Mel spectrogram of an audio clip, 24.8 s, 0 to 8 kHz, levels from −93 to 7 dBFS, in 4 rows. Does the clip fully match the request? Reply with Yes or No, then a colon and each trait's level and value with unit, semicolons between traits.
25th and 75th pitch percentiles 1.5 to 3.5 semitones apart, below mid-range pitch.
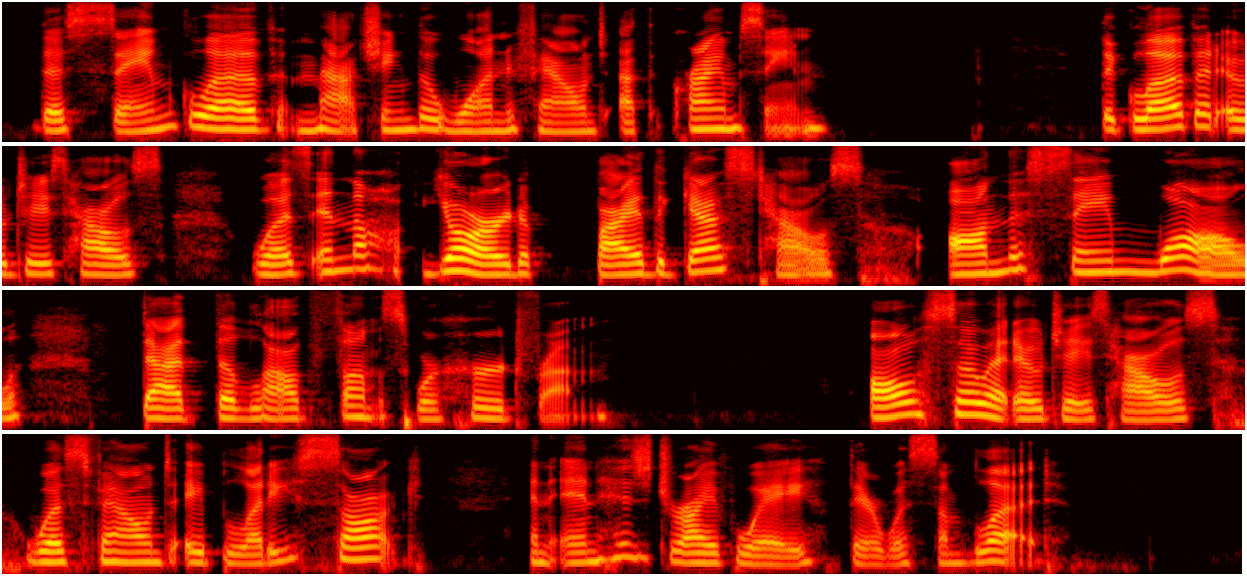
No: average, 3.1 semitones; medium, 180 Hz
